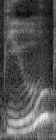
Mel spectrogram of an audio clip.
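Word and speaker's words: Pugh: Em, los protagonistas iban a ser por los medios gringos he cachado que el apellido de Flores se pronuncia Pew. Pero yo elijo les decir Puj Como un perro.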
